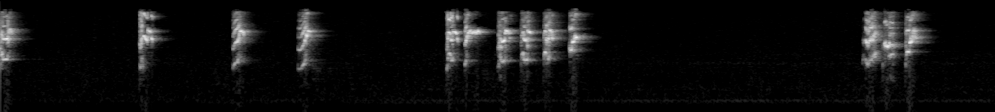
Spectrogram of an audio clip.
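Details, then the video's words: Repeated shrill, high chirps from five pet rosy-faced lovebirds caged by a window in winter. Four come singly, then a rapid burst of about six, a pause, and a final trio. "Lovebird Chirping Sounds"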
